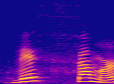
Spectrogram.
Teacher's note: She linked the S sound with the S sound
